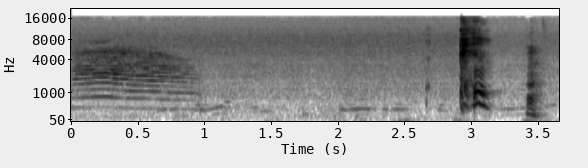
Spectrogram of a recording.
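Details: Infant girl sitting on her father's knee gives a brief coo, then a sharp sudden sneeze and a smaller second burst.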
